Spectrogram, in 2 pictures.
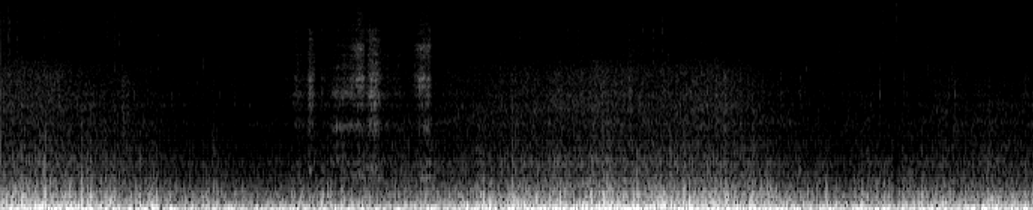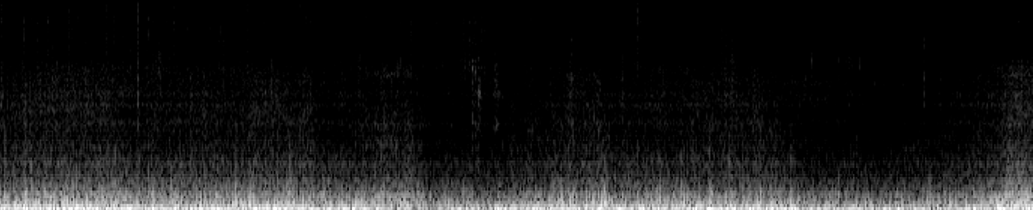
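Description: A man talks close by, his voice partly lost in the wind.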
